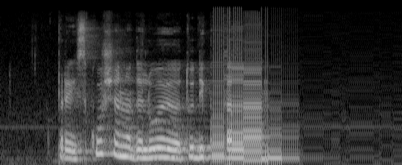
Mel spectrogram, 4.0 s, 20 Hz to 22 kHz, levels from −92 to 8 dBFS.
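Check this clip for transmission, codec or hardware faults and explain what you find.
There's one fault here, a robotic sound from repeated short buffers, and it runs from 2.13 s, right after "delujejo tudi", to the end of the clip. The speech turns into a stiff, metallic buzz pitched at 50 Hz. The likely cause is that audio stopped arriving often enough, so the playback kept looping a short chunk, about 20 ms judging by that 50 Hz buzz, while most of the real speech got skipped. The speech stays roughly traceable underneath, but the voice sounds mechanical.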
